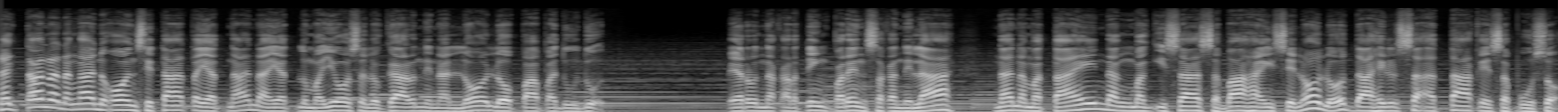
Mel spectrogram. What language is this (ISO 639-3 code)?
fil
